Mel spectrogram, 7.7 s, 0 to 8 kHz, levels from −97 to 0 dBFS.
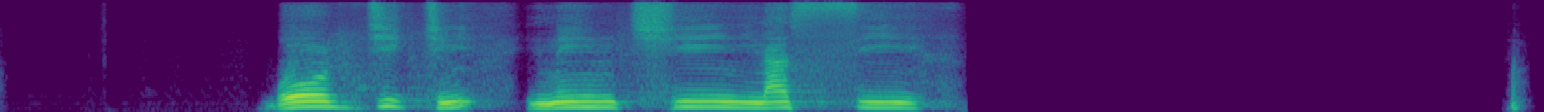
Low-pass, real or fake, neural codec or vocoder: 7.2 kHz; fake; codec, 16 kHz, 0.5 kbps, FunCodec, trained on Chinese and English, 25 frames a second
